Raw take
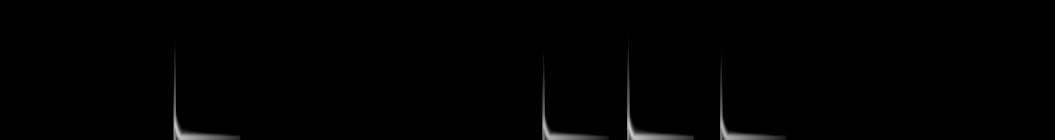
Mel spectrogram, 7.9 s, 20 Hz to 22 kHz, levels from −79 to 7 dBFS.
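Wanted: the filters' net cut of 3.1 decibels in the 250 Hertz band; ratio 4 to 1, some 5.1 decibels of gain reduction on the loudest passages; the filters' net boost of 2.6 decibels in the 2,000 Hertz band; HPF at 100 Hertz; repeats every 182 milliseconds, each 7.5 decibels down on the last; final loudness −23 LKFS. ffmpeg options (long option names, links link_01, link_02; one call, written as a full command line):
ffmpeg -i in.wav -af "highpass=100,equalizer=frequency=250:width_type=o:gain=-4,equalizer=frequency=2000:width_type=o:gain=3.5,acompressor=threshold=-22dB:ratio=4,aecho=1:1:182|364|546|728|910:0.422|0.177|0.0744|0.0312|0.0131,volume=10dB" out.wav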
